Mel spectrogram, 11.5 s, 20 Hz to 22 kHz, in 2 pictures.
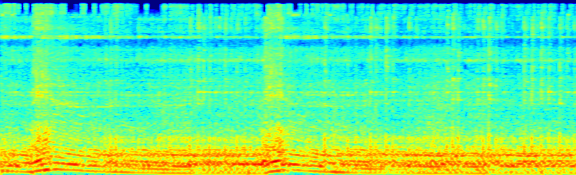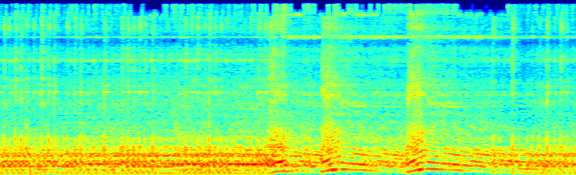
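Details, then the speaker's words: Farmertec 288 kitsaw (90 cc aftermarket): after low jet tuned, saw repeatedly shoots up to a thin, screaming top speed with no four-stroking burble; high-speed jet set really lean, needs richening. "My high jet seems really, really lean right now. So I'm going to go back in again."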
